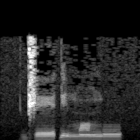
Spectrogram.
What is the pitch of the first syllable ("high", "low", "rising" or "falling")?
low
